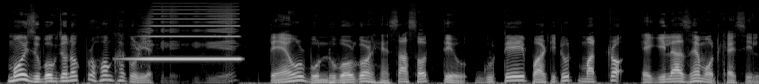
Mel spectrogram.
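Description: At 1.13 s a loudspeaker feedback squeal starts. A microphone is hearing its own loudspeaker, and the loop gain tops unity at 1.2 kHz. That tone swells in under half a second to about 10 dB above the speech. It holds until 2.45 s.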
